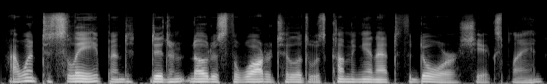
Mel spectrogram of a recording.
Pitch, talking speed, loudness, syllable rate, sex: 115 Hz, 210 wpm, -17 LUFS, 4.9 syllables/s, male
